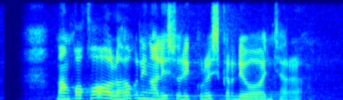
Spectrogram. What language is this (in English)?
Sundanese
